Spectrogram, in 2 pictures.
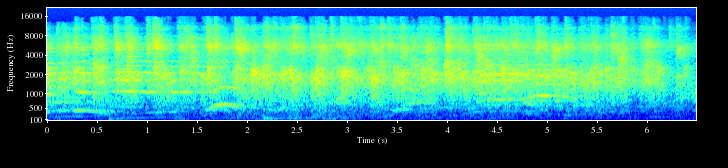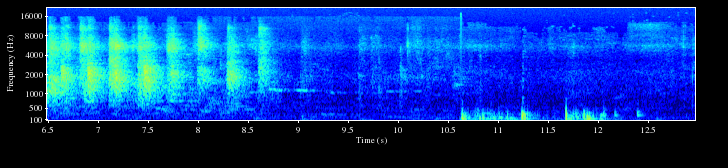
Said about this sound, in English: You can clap for that. And keep on clapping for the last poet in this semifinal round.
